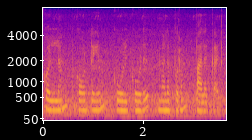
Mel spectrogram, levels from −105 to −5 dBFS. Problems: constant background noise, low volume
